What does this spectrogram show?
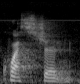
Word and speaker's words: question: So this word has two syllables, and in every word there is one syllable that sticks out the most.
